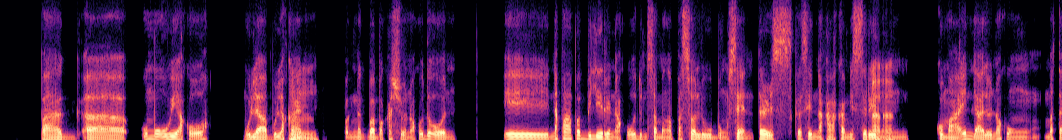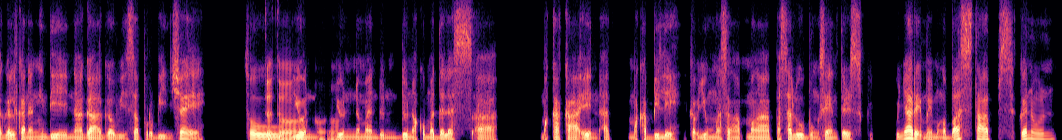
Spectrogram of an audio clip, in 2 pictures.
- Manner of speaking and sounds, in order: wind; in English: "bus stops"
- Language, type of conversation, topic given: Filipino, podcast, Anong lokal na pagkain ang hindi mo malilimutan, at bakit?
- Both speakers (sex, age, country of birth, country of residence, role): male, 25-29, Philippines, Philippines, guest; male, 35-39, Philippines, Philippines, host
